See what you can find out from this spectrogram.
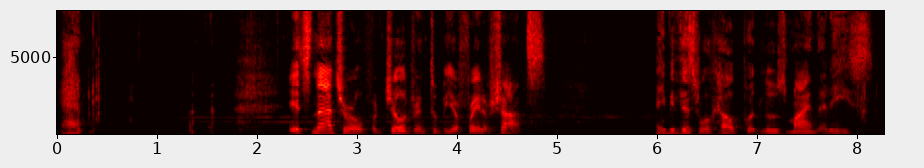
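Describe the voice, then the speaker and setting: An actor playing an earnest, gentle middle-aged scientist in a cinematic video game, speaking in a deliberate, formal, explanatory way. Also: male voice, medium pitch, expressive, a little hiss or hum. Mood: tender. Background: music.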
